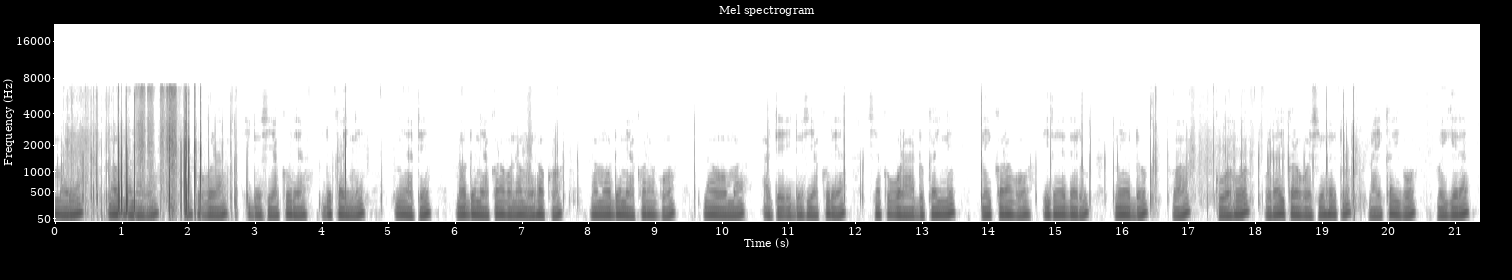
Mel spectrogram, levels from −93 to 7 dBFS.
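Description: Throughout, the speech sounds dull and heavily muffled, with nothing above 7 kHz, and a rough, fluttering noise clings to voiced tones. This is likely Dolby Digital compression at a starved bitrate around 40 kbps, where many frequency lines get no bits and are filled with noise.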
